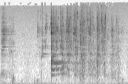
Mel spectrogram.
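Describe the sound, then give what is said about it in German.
Water pours into a glass in a short stream, with a bright splash at the start and a gurgling, rising fill that runs for about a second and a half. “Ja bedenken wir, äh, gedenken wir dem Wasser. Warte.”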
